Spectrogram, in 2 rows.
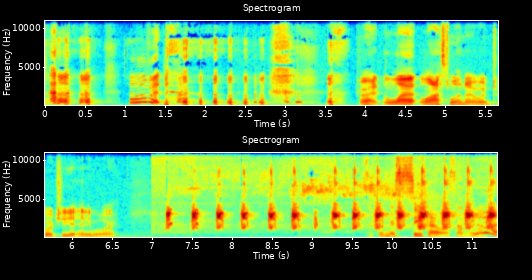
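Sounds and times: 
speech: 0.0 - 3.1, 4.4 - 6.6, 9.8 - 11.2
rocket frog chirping call: 7.0 - 11.2.

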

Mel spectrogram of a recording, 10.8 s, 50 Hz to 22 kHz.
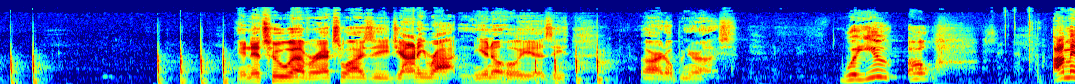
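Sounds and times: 
sharp knocks on a door: 1.6 - 2.4, 5.3 - 6.1
speech: 2.4 - 7.4, 8.4 - 9.6, 10.5 - 10.7.

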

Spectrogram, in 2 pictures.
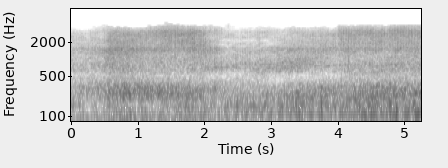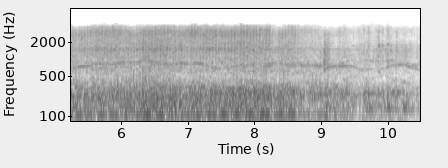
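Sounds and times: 
propeller plane engine droning as the aircraft lands: 0.0 - 10.4.

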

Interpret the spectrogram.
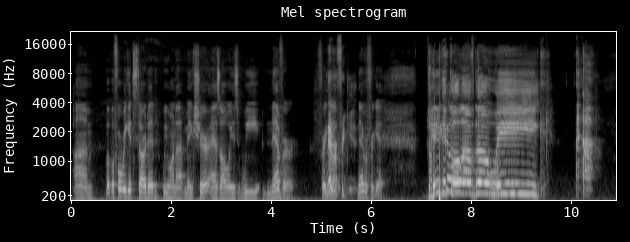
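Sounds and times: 
quiet hum: 0.0 - 10.9
speech: 0.1 - 10.4
person coughing: 10.1 - 10.6.

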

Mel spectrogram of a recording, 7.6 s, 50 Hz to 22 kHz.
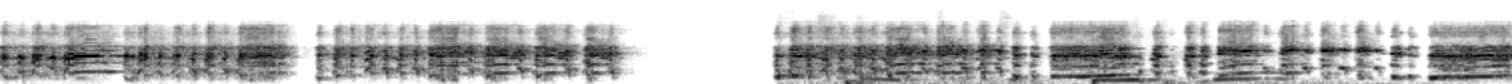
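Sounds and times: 
drawn-out quacks: 0.0 - 3.2, 3.9 - 7.5
duck call rapid rolling feeding chatter: 0.0 - 3.2, 3.9 - 7.5
laughter: 3.9 - 7.2.

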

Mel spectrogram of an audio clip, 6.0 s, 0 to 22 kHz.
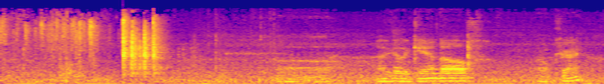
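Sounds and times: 
three dice rattling onto a table in a tabletop roleplaying game: 0.0 - 1.8
speech: 4.0 - 4.9, 5.5 - 6.0.

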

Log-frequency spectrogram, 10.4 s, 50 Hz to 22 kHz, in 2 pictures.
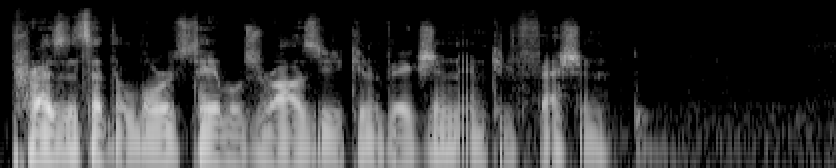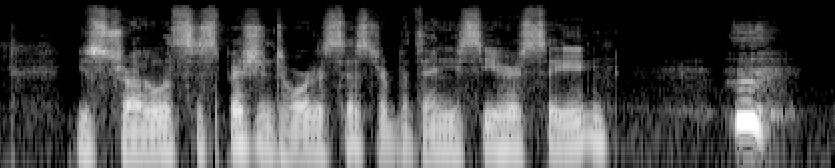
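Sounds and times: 
speech: 0.2 - 3.9, 5.7 - 9.2, 9.8 - 10.1
yawn: 9.8 - 10.2.

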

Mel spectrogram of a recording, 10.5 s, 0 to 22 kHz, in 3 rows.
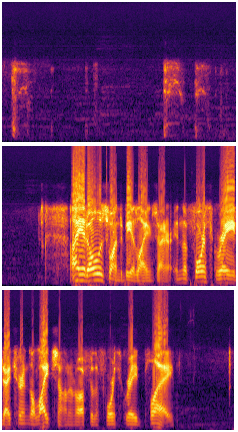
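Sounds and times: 
person coughing: 0.2 - 0.5, 2.4 - 3.2
speech: 4.6 - 9.7.

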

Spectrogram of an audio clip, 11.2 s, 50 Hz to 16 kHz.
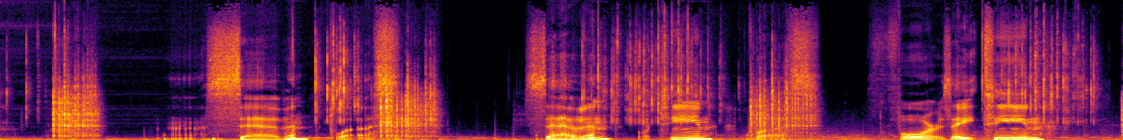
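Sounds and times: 
big handful of dice clattering across a hard surface: 0.0 - 1.0, 3.1 - 4.4, 5.5 - 8.2, 9.7 - 11.2
speech: 2.4 - 4.5, 5.3 - 8.0, 9.0 - 10.6.

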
